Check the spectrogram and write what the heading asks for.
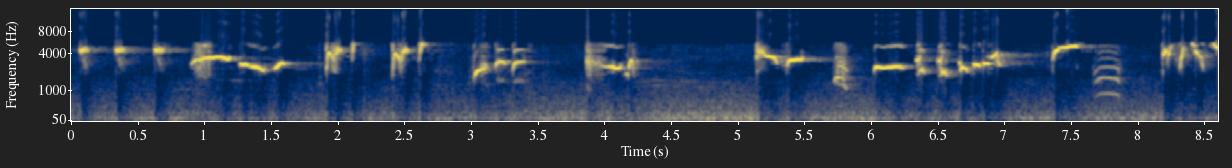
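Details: Wild oriental magpie-robin (kacer) song used as a training recording for caged birds: rapid varied whistles, sliding slurs and sharp chips in quick bursts with brief pauses, over a low rumbling background hum.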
